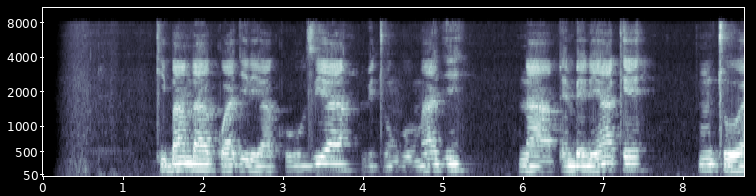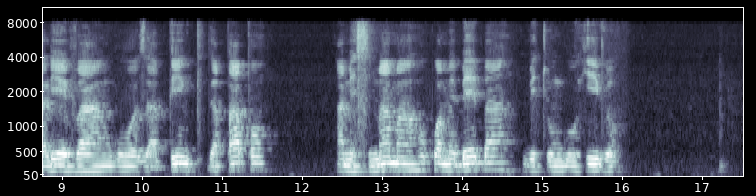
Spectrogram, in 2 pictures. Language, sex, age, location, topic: Swahili, male, 25-35, Dar es Salaam, finance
